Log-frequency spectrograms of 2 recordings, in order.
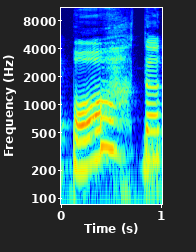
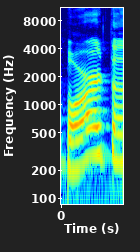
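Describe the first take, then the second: First: The R is drawn out and dragged. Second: The R is short and not dragged. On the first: This is the speaker's own regional accent. "meu R é arrastado, é porta" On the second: This is how the listeners' region says it. "vocês falam porta"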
